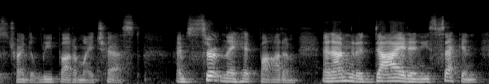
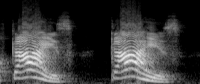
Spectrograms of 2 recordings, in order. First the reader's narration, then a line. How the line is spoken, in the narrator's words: Then louder, I call, almost screaming myself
